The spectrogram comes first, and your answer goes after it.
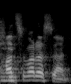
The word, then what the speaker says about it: Matsubara: I think there are lots of 20 questions, there's one question from Hideki Matsubara, if I have got the pronunciation. Yeah, Matsubara-san.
